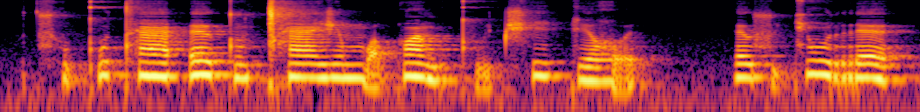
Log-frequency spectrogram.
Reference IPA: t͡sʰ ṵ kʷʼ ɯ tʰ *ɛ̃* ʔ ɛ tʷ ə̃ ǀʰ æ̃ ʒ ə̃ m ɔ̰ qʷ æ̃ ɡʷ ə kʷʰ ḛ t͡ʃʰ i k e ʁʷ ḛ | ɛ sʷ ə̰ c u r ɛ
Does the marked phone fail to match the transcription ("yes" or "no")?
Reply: yes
